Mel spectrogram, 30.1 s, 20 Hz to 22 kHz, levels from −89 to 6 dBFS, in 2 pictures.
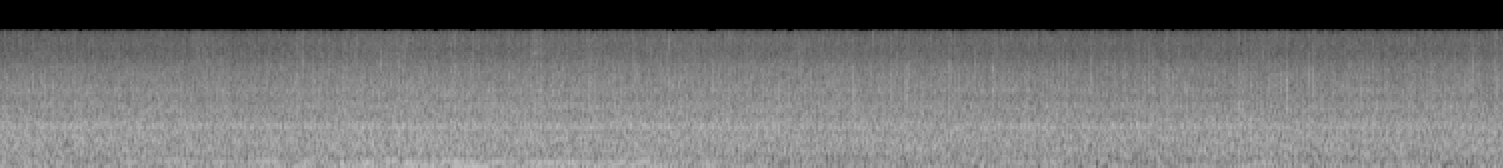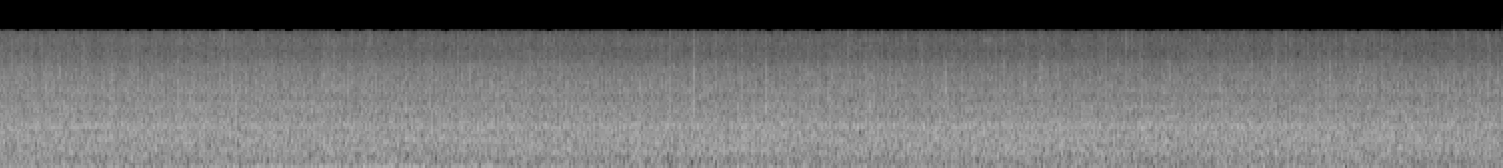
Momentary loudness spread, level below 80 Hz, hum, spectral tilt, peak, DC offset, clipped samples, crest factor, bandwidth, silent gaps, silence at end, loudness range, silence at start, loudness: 3 LU; -36 dBFS; none; -2.5 dB/octave; -2 dBFS; under 0.1%; under 0.1%; 18 dB; 11.5 kHz; none; 0 s; 3 LU; 0 s; -20 LUFS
